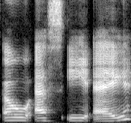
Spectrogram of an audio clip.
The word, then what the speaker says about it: OSEA: It's Osea.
